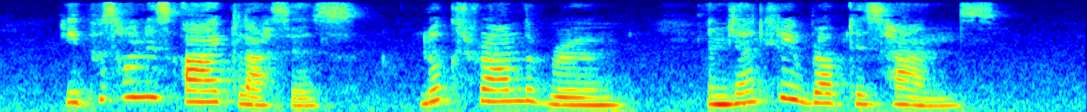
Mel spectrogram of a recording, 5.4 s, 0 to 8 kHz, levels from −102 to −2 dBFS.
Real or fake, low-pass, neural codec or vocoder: real; 7.2 kHz; none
